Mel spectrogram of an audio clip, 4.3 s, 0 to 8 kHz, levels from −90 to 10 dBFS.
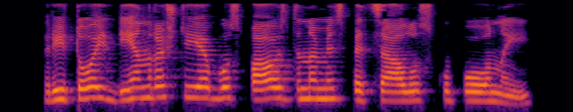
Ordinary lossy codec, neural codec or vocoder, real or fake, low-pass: MP3, 48 kbps; none; real; 7.2 kHz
